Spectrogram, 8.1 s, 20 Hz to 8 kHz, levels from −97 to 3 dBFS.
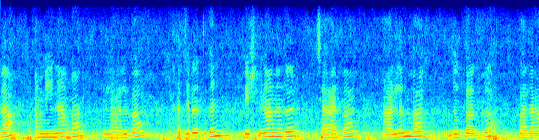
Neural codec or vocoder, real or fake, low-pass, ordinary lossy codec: codec, 16 kHz, 4 kbps, FreqCodec, smaller model; fake; none; none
